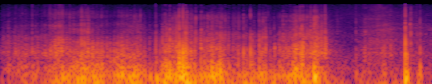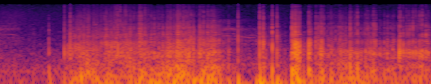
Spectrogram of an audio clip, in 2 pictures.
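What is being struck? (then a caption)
Glitter-coated fabric zip pouch. Long nails scratch and tap the glitter-coated surface of a small fuchsia cosmetic pouch with a gold zipper, a hollow, soft-sided pouch with a black lining, while fingers work inside its opening. A dense, low-heavy rustling scrape swells and fades, broken by several sharp, dry ticks of tapping.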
